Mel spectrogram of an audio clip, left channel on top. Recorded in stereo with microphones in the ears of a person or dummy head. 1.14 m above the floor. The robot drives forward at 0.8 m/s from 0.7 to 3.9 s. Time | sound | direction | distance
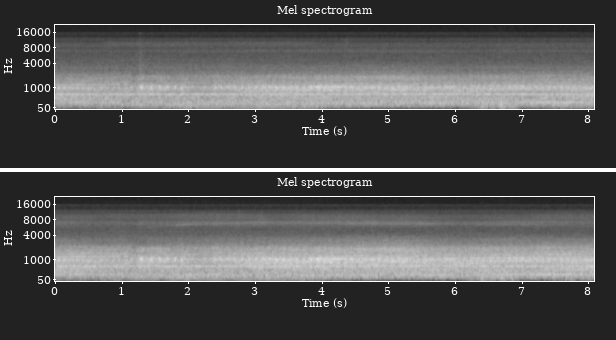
0.0 | a vehicle | 30° right (ahead or behind) | ?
